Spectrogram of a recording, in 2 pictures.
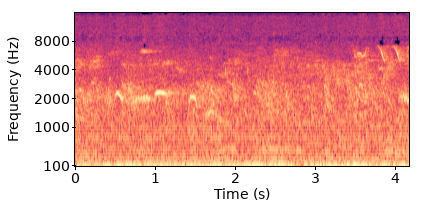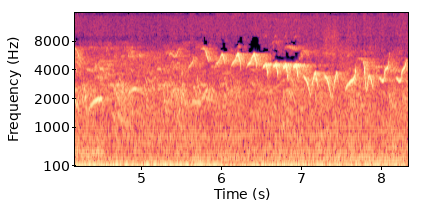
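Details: Male willow warbler singing from treetops near a farm pond on a greenway at Letchworth in June 2014, returning to the same branches in his patch; a soft descending run of high notes late on, over other birds and a low hum.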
